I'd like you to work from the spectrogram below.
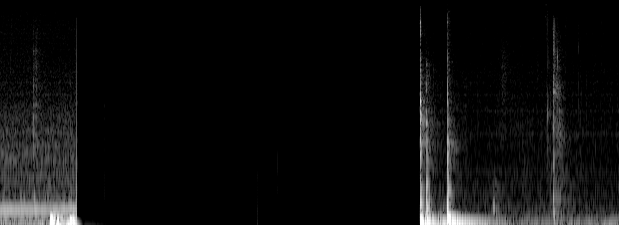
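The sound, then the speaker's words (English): The mute button on a Blue Yeti microphone is clicked, cutting the sound to dead silence for a few seconds; then sharp clicks and thumps return as it's pressed again, followed by a lighter click. “This mute button is a little hard to hard to hit on the on the Blue Yeti.”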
